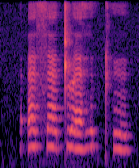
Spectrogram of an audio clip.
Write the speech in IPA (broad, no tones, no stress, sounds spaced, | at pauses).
ʔ æ s æ t ɭ æ ɦ ʏ θ ʈʰ ʏ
